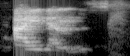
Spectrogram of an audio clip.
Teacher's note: the word item ends with the sound which is voiced so i'm going to say items with a z ending for the s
